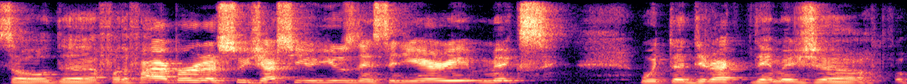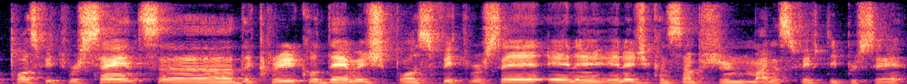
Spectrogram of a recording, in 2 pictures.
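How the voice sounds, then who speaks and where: A man with a strong Brazilian accent, fairly high in pitch, at a moderate pace with fairly even intonation, amid audible room echo. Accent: thick Brazilian. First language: Portuguese. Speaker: gaming video creator. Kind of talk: gaming tutorial. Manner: hesitant, many fillers and repeats.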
